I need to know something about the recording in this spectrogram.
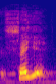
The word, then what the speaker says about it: Zelle: Estoy pronunciándolo en inglés, pero es Zelle, Z-E-L-L-E.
